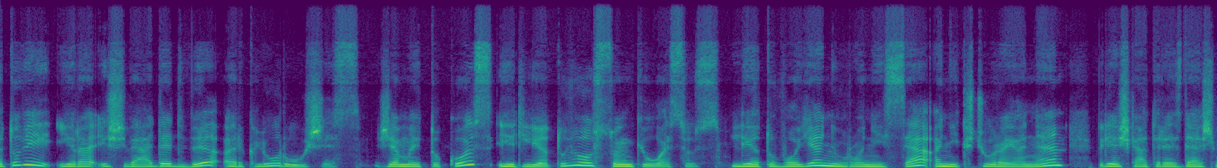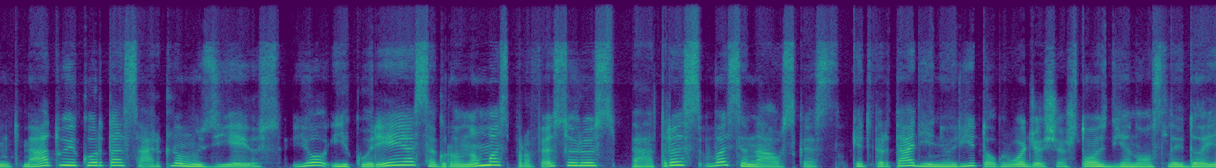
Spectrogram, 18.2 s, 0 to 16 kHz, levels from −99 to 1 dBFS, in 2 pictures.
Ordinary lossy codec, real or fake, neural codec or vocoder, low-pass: Opus, 32 kbps; fake; codec, 44.1 kHz, 7.8 kbps, DAC; 14.4 kHz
